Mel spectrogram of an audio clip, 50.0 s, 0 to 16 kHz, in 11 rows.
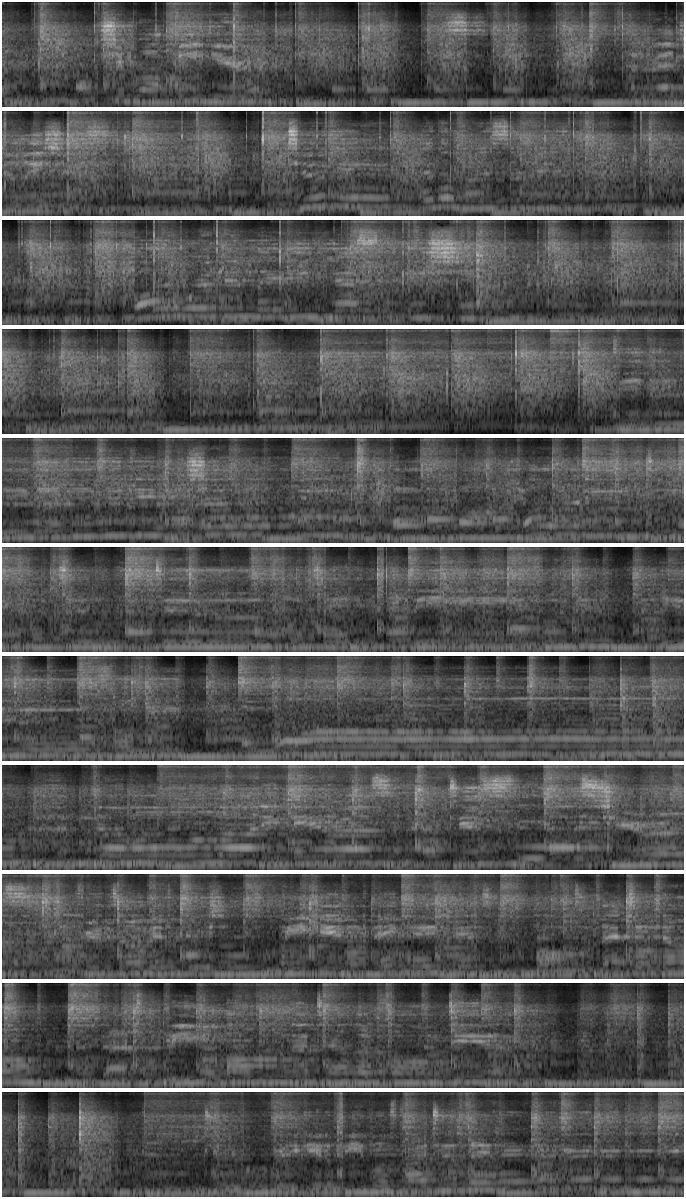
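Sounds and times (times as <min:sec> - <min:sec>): man singing: 0:00.0 - 0:08.9, 0:09.5 - 0:13.3, 0:17.6 - 0:44.8, 0:46.7 - 0:50.0
double bass low notes: 0:00.0 - 0:16.2, 0:17.4 - 0:50.0
drums: 0:00.0 - 0:50.0
live jazz band: 0:00.0 - 0:50.0
piano: 0:00.0 - 0:50.0.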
